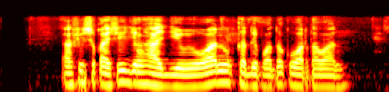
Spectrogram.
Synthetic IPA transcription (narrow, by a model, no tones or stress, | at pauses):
ʔɛlfisukaisid͡ʒəŋɦad͡ʒiwowankərdipɔt̪ɔkəwart̪awan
